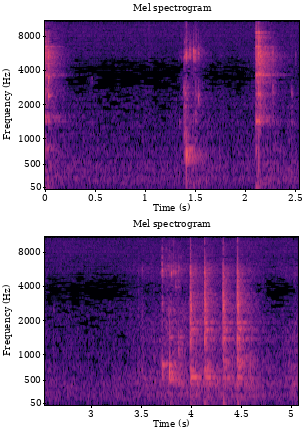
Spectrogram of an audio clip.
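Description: Fresh lemon juice poured from a small glass into a blender jar, faint: the last drops fall as two short, separate sounds, then a run of small light clicks near the end as the glass is handled.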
